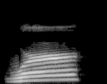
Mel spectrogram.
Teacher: try and get rid of that oh world so instead of an o use a schwa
